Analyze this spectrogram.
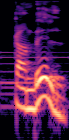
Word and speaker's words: Campbell: Campbell, agregó acentuando mucho la última sílaba.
